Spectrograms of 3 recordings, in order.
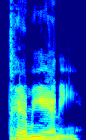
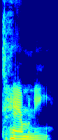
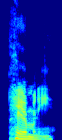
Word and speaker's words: Tammany: Let me Google how to pronounce this again cuz my brain wants to say Tammany, but it's not.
